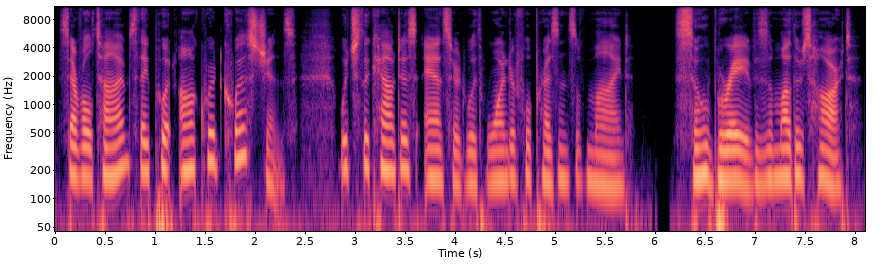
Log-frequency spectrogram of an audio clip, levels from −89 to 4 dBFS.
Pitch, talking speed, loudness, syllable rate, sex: 170 Hz, 155 wpm, -19 LUFS, 5.0 syllables/s, female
